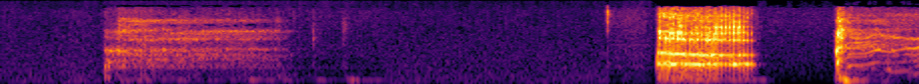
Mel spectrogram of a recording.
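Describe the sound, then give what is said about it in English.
Three loud burps in a row with short gaps, the first long and drawn out, the second harsh and strong, the third cut short, with no talking. “I'll fill the silence with my burps.”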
